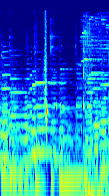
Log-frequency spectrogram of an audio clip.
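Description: Light background music with tinkling chimes, a single bright ding about a second in, and a whooshing swell starting near the end as a magic-transition effect.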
